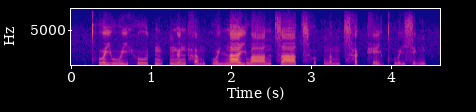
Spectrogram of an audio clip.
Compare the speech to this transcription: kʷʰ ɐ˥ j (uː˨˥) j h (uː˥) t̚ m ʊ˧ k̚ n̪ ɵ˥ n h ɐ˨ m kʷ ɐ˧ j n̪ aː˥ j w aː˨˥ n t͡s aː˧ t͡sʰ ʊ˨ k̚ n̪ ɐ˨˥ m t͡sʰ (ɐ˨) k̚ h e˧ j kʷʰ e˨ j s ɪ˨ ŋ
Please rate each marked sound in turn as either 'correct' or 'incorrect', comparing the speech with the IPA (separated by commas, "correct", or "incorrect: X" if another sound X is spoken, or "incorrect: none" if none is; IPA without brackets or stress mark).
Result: correct, correct, incorrect: ɐ˥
